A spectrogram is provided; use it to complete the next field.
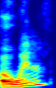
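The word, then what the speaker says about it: Eoin: guy which is funny his name is Owen but it's spelled e-o-i-n um and so I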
